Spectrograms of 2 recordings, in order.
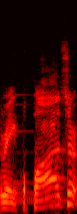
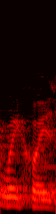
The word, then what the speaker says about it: Rayquaza: Is it Rayquaza or Rayquaza? I hear Wayquaza a lot. I don't know. I think it's pronounced Rayquaza.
